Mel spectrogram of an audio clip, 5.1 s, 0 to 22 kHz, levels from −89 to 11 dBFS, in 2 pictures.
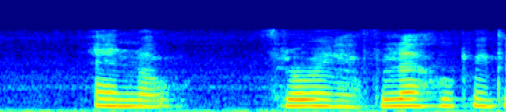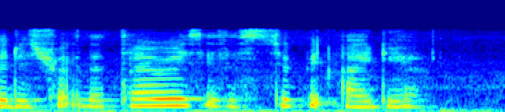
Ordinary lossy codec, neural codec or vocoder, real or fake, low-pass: none; vocoder, 44.1 kHz, 128 mel bands, Pupu-Vocoder; fake; 7.2 kHz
